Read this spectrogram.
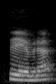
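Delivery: "cebra" begun with English th; tongue tip between teeth on "cebra"; lisped C. Shown as a demonstration. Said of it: "sabe o T H do inglês".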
